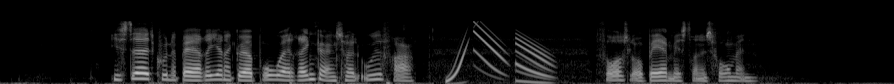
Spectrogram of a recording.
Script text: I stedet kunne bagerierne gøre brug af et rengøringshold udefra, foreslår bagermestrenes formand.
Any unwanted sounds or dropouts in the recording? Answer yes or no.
yes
